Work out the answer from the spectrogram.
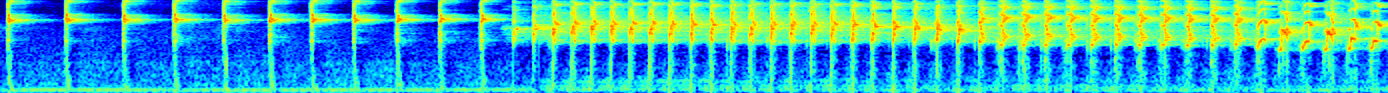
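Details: High, evenly spaced lovebird chirps about three per second, then a dense, rapid shrill chatter building to the end; sound meant to get an inactive lovebird singing again.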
